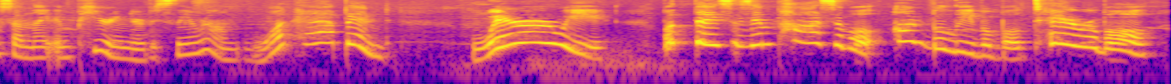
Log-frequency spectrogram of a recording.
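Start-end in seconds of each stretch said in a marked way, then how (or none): 1.9-8.7 shocked dismay. Acted. Bugs cry out at seeing the sea, high and stunned. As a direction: reel in disbelief.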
